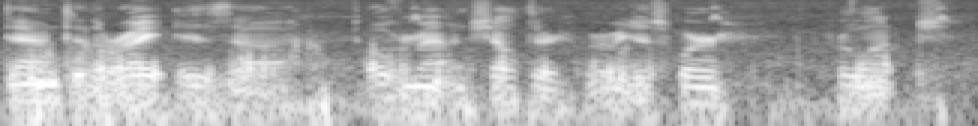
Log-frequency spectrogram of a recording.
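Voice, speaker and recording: A man casually narrating a hiking vlog outdoors, talking in strong wind high on a mountain. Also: flat delivery, normal speed. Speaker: hiker filming a trail vlog. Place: outdoors on windy mountain trail and balds. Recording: muffled lo-fi camera audio, loud wind noise. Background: loud gusting wind.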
